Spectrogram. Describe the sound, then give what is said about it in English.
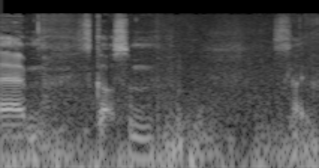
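Wind buffets a microphone in low, gusty rumbles that continue under a person talking. “And God, it's going to stop being windy. Is it too windy?”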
